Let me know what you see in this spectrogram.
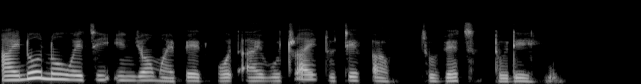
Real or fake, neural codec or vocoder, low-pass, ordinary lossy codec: real; none; 7.2 kHz; none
